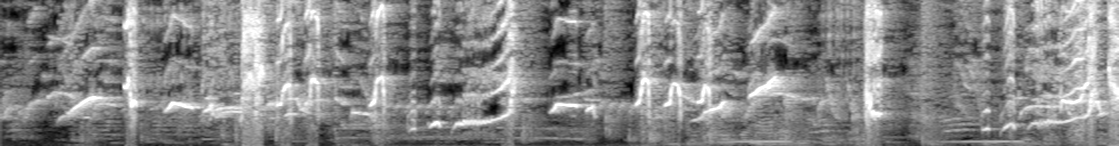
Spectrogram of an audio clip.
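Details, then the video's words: Oriental magpie-robin (kacer) recorded on an Android phone in Banten, played to rouse lazy caged birds to sing and spread their tails: dense, rapid run of sweet rising whistles mixed with harsh clicking bursts, and a low steady tone twice near the end. "KACER TEMBAKAN KASAR‼️Full Emosi Dongkrak Kacer Yang Malas Bunyi Dan Buka Ekor"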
